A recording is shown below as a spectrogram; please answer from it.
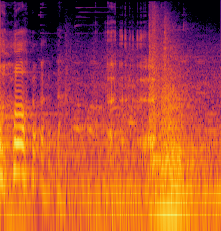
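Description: Men's voices in conversation: a brief word at the start, then low background noise, with another short voiced or muffled sound shortly before the end.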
